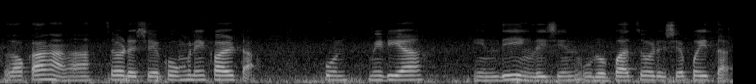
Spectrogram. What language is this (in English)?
Konkani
